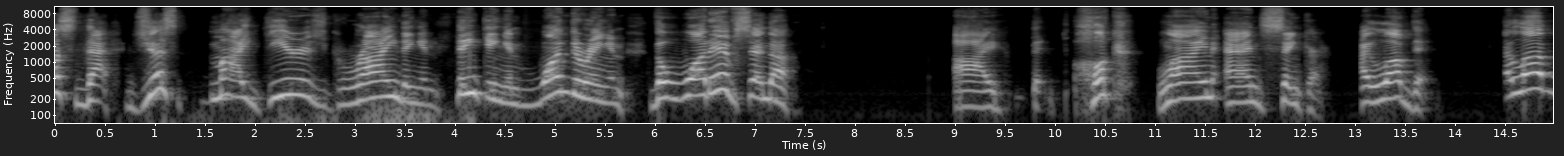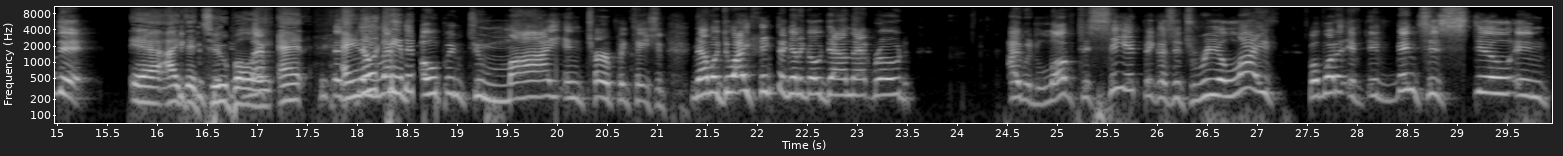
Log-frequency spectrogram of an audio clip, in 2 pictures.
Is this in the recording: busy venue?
no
